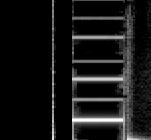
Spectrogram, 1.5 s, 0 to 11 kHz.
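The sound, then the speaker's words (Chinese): A radio hourly time signal sounds: a brief click, then one long, steady, high-pitched beep held for about half a second before cutting off into a short fading thud, with no talk. “北京城市广播1073，请您准确对时。现在是北京时间13点整。”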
